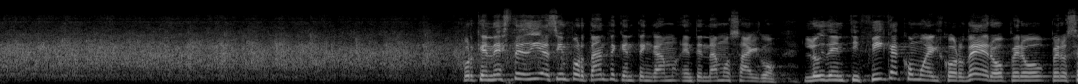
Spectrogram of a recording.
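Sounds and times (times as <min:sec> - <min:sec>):
audience applause: 0:00.0 - 0:05.4
speech: 0:04.6 - 0:10.7.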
